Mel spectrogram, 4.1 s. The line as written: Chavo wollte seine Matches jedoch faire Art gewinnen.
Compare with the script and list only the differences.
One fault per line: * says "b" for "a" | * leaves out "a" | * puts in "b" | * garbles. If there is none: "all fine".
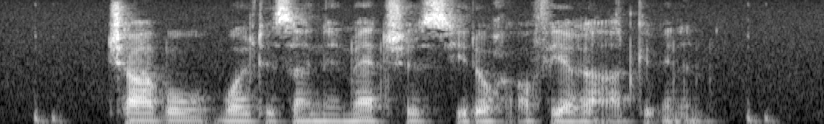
* puts in "auf"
